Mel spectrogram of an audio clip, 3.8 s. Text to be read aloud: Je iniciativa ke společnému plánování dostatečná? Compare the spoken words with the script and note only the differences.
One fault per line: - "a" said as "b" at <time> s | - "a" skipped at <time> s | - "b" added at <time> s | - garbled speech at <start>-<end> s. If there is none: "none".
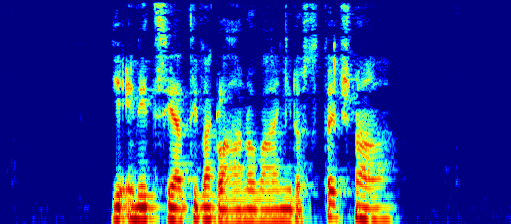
- "ke společnému" skipped at 1.6 s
